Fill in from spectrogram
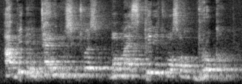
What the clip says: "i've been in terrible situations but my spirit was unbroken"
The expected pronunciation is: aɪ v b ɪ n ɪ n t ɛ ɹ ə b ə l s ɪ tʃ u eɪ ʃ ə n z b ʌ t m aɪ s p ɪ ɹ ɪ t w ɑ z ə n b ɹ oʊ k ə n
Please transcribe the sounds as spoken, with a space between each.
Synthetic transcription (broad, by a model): aɪ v b ɪ n ɪ n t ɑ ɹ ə ə s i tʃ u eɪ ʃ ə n b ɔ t m aɪ s p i ɹ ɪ t w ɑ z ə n b ɹ oʊ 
